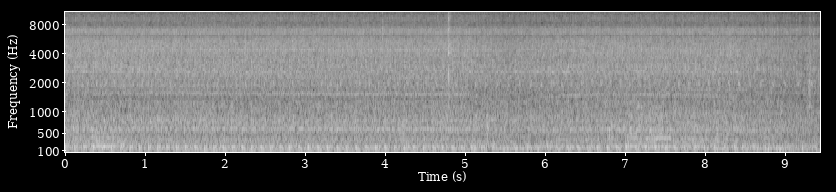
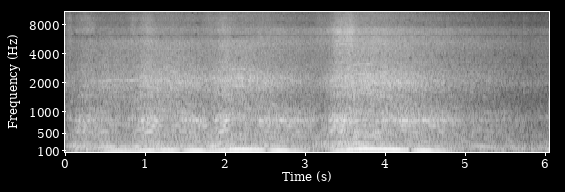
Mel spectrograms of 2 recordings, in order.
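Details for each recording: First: Toyota Vios petrol engine with code P0354, cylinder 4 misfire at idle: uneven, loping stumble; ignition coil and injector 4 suspected. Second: Toyota Vios petrol engine after clearing P0354 cylinder 4 misfire codes (ignition coil/injector 4): smooth revs settling back to an even idle, no misfire.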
